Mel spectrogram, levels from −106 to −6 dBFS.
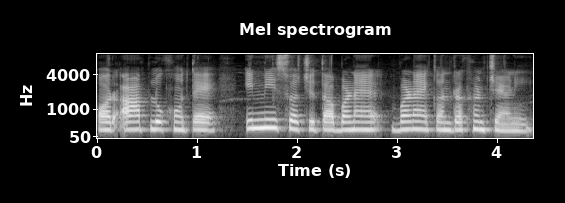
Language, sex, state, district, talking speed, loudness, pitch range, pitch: Garhwali, female, Uttarakhand, Tehri Garhwal, 150 wpm, -19 LUFS, 225-235 Hz, 230 Hz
